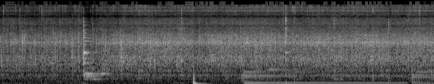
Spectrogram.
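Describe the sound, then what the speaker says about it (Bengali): Chopped onion, ginger and green chili fry in a pan with a steady, close sizzle, broken by a few sharp clicks and scrapes of stirring and a low hum toward the end. "পেঁয়াজ এবং আদা এবং পেঁয়াজ কুচিগুলোকে একটু ভেজে নেব।"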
